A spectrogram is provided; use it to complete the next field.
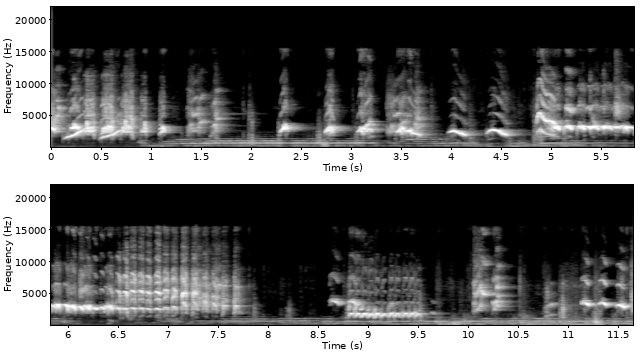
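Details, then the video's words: Green leafbird, gotri type, behaving on finding a young wild green leafbird: rapid varied chirps, then a long dense warbling trill, later lower chattering notes, with steady faint tonal humming underneath. "Tingkah Cucak Ijo Gotri Saat Di Temukan Cucak Ijo Muda Hutan"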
